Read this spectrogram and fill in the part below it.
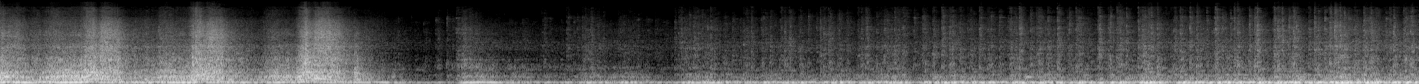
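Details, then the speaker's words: Freshly built 6.0 LS (LQ4 block, flat-top gen 4 pistons, 243 heads, custom NK Performance cam 220/230 at .050, 108 LSA, .595 lift, long tubes) on engine stand: deep even lumpy-cam V8 rumble revving cleanly, no knocks; healthy. "Sounds awesome. This is probably one of the most rev happiest engines that I've put together yet."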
